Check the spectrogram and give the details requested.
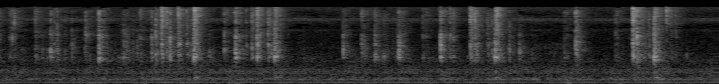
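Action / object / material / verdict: tap / plastic mechanical keyboard / plastic / none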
